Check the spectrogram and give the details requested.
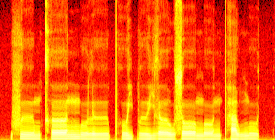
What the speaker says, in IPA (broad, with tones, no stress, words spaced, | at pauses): fɯː˧˩mkʰɤː˧nmu˧˩lɯː˩ pʰu˧j pɯː˩˧jlɤː˩wsoː˥˨ ŋoː˩˧npʰa˧w ŋu˥˨t̚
